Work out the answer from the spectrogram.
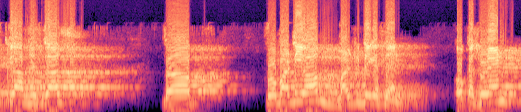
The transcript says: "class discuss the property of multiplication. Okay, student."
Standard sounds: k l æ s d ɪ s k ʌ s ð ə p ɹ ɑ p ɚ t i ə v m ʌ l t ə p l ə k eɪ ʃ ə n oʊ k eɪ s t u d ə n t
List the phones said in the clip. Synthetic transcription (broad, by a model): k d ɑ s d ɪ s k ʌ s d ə p ɹ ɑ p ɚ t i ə m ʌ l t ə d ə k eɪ s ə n oʊ k eɪ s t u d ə n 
